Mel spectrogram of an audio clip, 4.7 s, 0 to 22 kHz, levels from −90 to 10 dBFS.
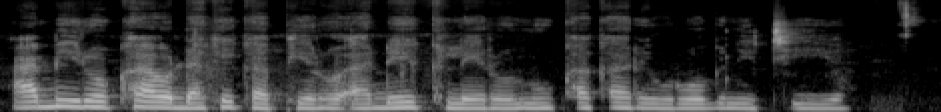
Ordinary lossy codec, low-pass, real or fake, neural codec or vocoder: none; none; fake; vocoder, 44.1 kHz, 128 mel bands, Pupu-Vocoder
